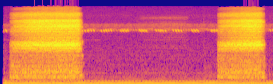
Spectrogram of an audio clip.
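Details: Barn owl nestlings in a nest box in crop fields at Kibbutz Snir, Hula Valley, northern Israel, late June, five surviving from a brood of eight, playing; two long broadband rasping hisses, about a second each, with a steady faint tone between.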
